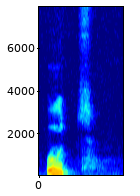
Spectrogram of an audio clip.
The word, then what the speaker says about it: août: August is pronounced août, août. September is pronounced septembre, septembre.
